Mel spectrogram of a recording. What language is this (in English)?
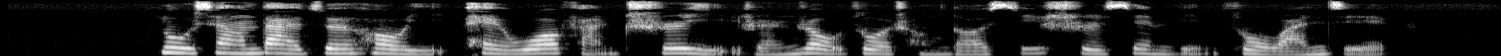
Chinese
